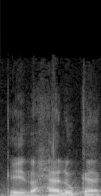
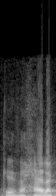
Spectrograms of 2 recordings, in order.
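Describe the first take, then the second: First: The second word is 'haluka', with a final vowel. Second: The second word is 'halak', with a final stop. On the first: The correct classical way of asking. "kalau fasihnya gunakan dhamma" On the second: A casual colloquial way of asking. "Ini yang slang"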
